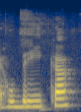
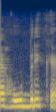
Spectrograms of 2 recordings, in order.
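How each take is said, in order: First: Rubrica with the beat moved to BRI; stress on BRI. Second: Rúbrica with RÚ carrying the beat; stress on RU. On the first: Teacher correcting the mistake, rubrica stressed on BRI. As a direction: say rubrica as ru-BRÍ-ca. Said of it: "é rubrica". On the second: Teacher ruling out the mistake, rúbrica stressed on RU. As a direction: say rúbrica as RÚ-bri-ca. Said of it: "Não é rúbrica". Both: Shown as a demonstration.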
